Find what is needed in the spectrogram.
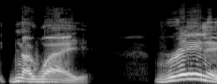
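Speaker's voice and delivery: drawn-out, astonished reaction; real disbelief. Real, not acted. Host learns the guest is the same age, astonished.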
